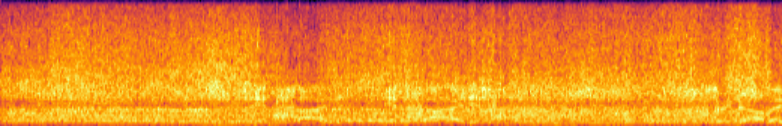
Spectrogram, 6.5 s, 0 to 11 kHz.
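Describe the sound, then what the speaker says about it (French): NASCAR Sprint Cup race cars at the 2009 Dickies 500 at Texas roar steadily at high speed, with engine whine and tire noise as one car slams into the inside wall, all loud and continuous under a French commentator's voice. "il va là durement fracasser sa voiture sur le mur intérieur"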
